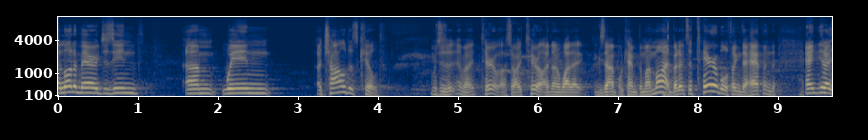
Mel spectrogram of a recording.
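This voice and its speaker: A middle-aged couples therapist with a New Zealand accent speaks informally to a workshop group. His voice sits slightly higher than most men's. He talks in a relaxed, rambling way, restarting phrases and often checking in with the room. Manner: conversational, lots of fillers and restarts, checks in with listeners.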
